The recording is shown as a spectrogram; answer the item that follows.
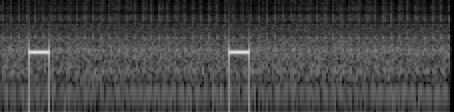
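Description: Film-leader countdown sound effect: two short, loud, high beeps about a second apart over a steady hum and hiss.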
